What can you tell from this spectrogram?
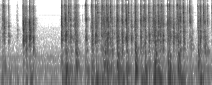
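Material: Plastic.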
